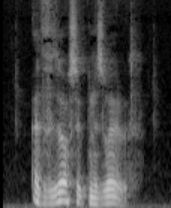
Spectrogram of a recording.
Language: Kabyle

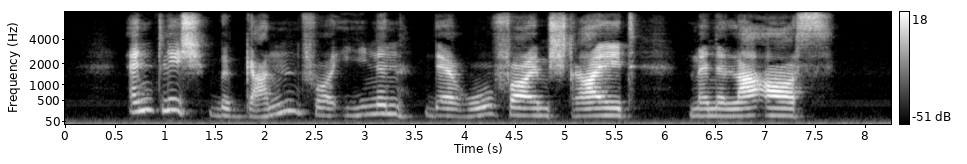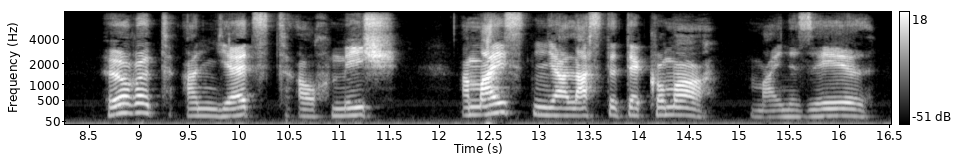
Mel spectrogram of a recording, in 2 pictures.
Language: German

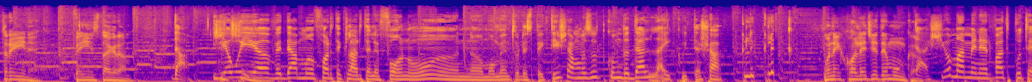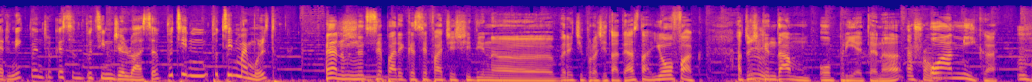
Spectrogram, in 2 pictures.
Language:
Romanian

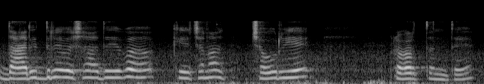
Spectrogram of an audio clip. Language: Sanskrit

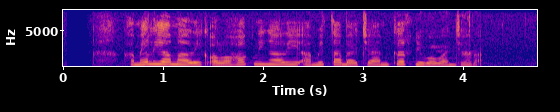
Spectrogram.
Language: Sundanese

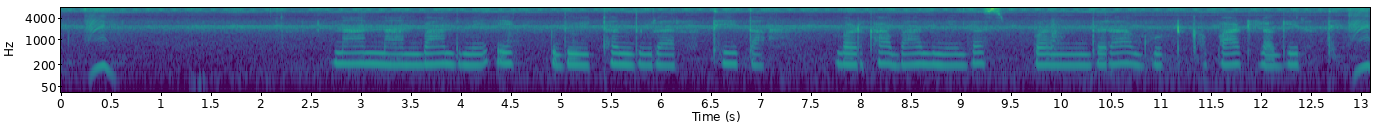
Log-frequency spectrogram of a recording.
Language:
Chhattisgarhi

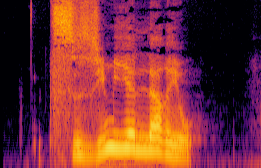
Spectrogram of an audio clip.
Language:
Kabyle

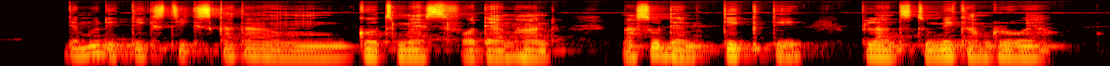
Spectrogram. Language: Nigerian Pidgin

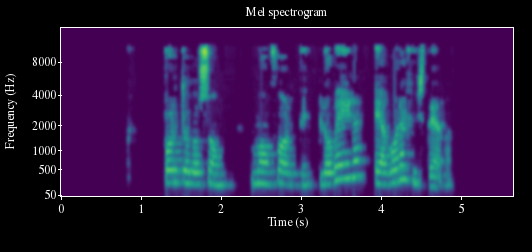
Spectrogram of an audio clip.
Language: Galician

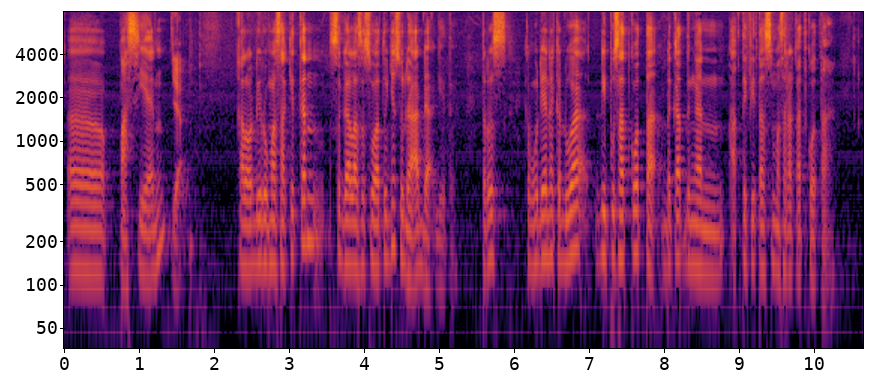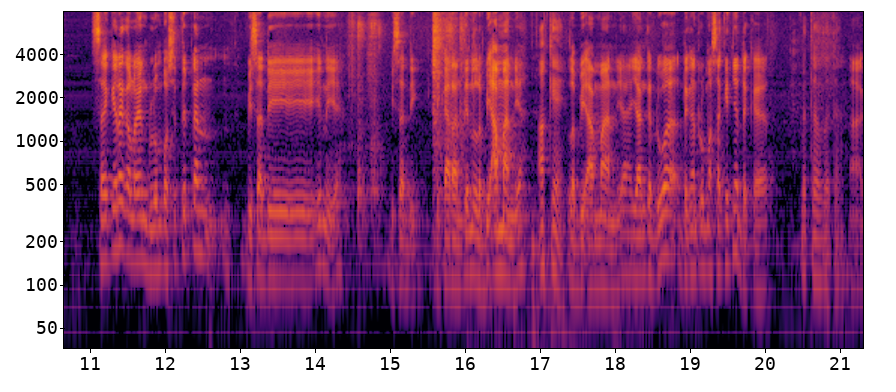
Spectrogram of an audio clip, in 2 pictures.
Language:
Indonesian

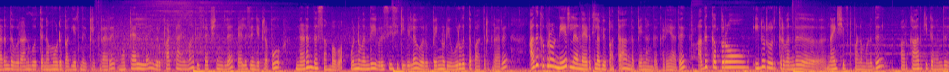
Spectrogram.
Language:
Tamil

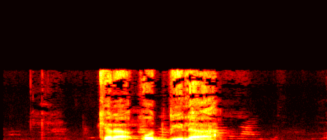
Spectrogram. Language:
Kalkoti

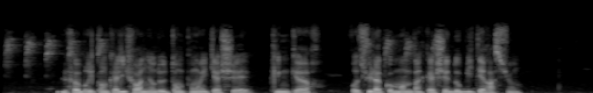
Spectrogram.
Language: French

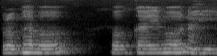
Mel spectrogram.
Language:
Odia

